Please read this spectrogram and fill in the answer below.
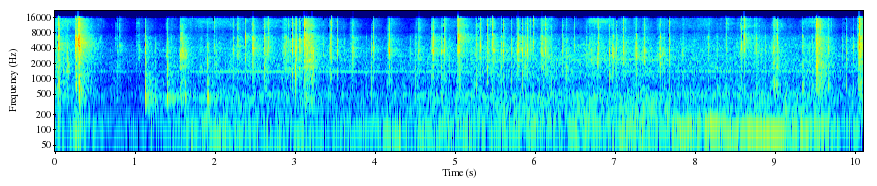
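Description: Irregular plastic clicks and knocks as a battery pack is fitted into the handle of a used 9.6 V cordless drill and the drill is handled, over a faint low hum that swells about eight seconds in.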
